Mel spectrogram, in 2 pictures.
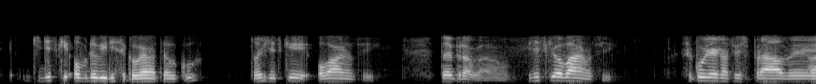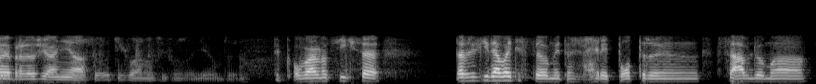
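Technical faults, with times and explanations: Throughout, Bluetooth CVSD headset codec: speech is squeezed into a 300 Hz to 3.5 kHz band, and the one-bit up/down steps lag loud high sounds, scratching s sounds over granular hiss.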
